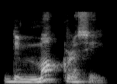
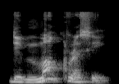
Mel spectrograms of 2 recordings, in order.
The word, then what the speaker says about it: democracy: It's democracy. Democracy. Democracy. Democracy. So you realize that there is only one stress syllable, and that is the 2nd syllable, because the other 2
